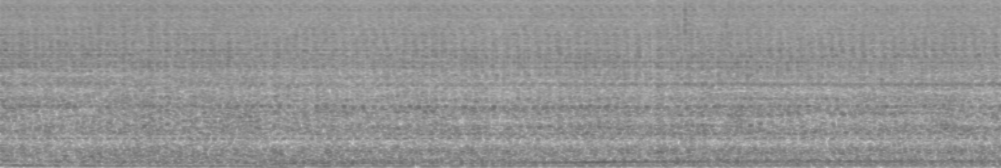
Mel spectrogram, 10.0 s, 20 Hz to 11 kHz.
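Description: Mercury 225 outboard motor idling steadily, its note rising a little about halfway through.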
